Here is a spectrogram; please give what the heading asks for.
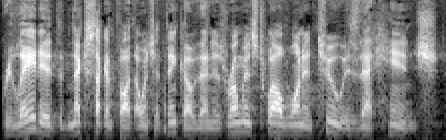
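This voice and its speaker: Male pastor, mid pitch, bright tone, teaching sermon, reverberant sanctuary sound. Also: a little fast. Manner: conversational, self-deprecating asides. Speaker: preacher. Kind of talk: expository sermon. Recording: long reverb of a hall.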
